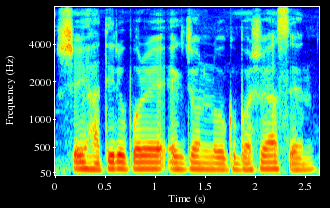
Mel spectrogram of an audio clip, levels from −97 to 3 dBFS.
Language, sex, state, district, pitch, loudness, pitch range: Bengali, male, Assam, Hailakandi, 115 Hz, -15 LUFS, 105-120 Hz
